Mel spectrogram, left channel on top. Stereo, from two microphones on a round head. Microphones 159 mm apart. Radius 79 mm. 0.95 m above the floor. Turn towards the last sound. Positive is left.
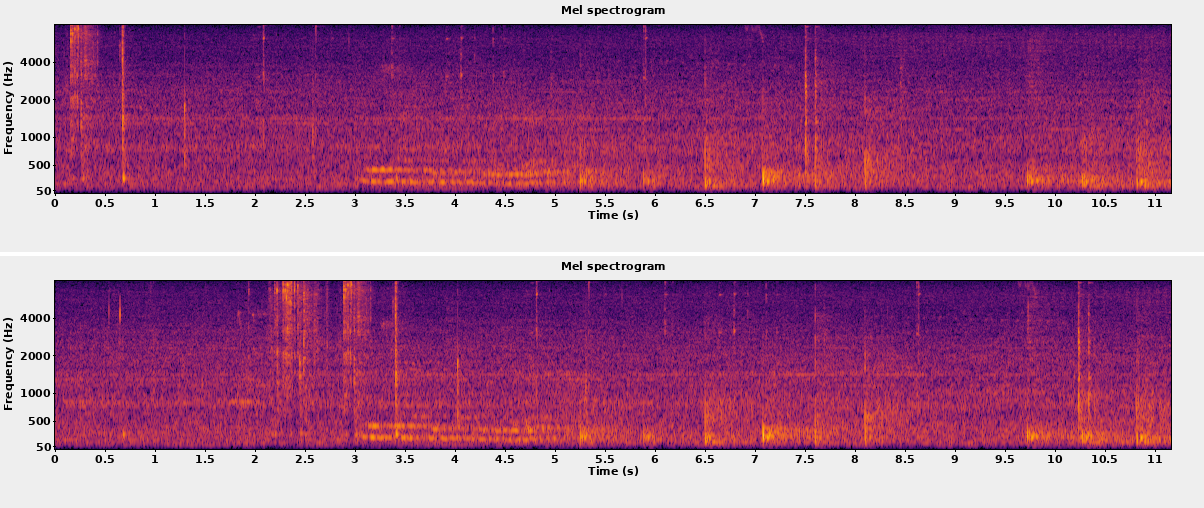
turn(degrees=-50)  # may be behind; listen again after turning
